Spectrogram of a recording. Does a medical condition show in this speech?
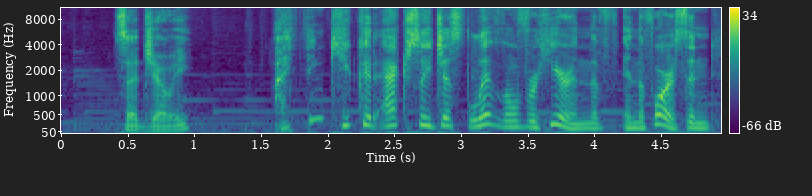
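No.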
